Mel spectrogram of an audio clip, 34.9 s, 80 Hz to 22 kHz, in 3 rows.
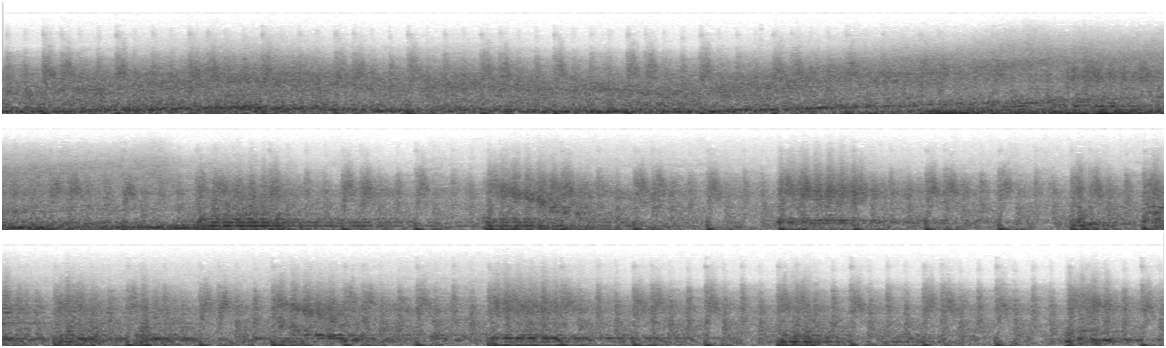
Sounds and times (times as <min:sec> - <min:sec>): Throbbing: 0:00.0 - 0:34.8.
